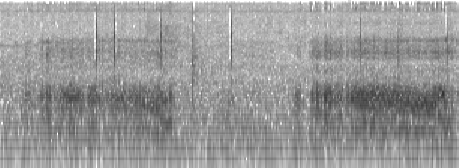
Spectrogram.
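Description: Loud, rough, fluttering breath sounds, with a pause between two long noisy breaths: snoring.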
